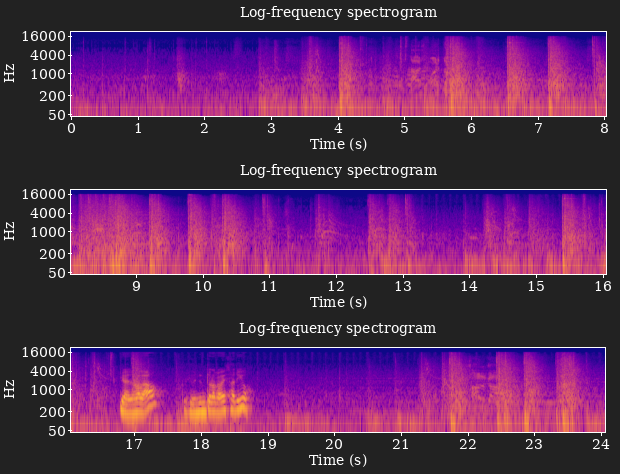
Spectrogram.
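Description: Gunshots ring out one after another, echoing in a tunnel.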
